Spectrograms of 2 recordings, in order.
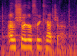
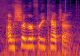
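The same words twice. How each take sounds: The two takes are said the same way.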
